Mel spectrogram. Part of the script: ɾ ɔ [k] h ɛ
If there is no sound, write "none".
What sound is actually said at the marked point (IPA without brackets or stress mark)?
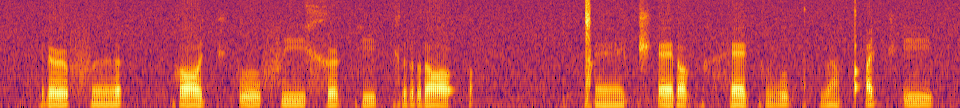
k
